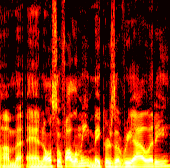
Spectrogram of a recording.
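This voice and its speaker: This man speaks with a Spanish accent and a dark, mellow tone. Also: very clean recording, silent background. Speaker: fitness trainer and race competitor. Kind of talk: podcast interview. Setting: studio.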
